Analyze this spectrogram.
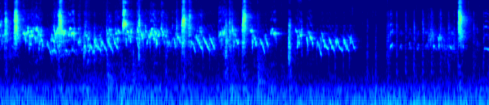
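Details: Pet budgerigars chirping indoors: fast, high warbling chatter broken by sharp squeaky chirps roughly every second, with softer twittering runs in between and a quiet stretch near the end.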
